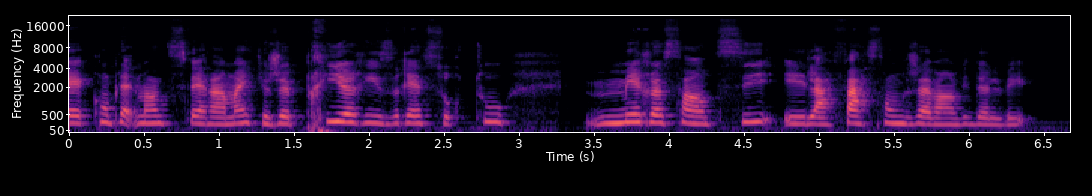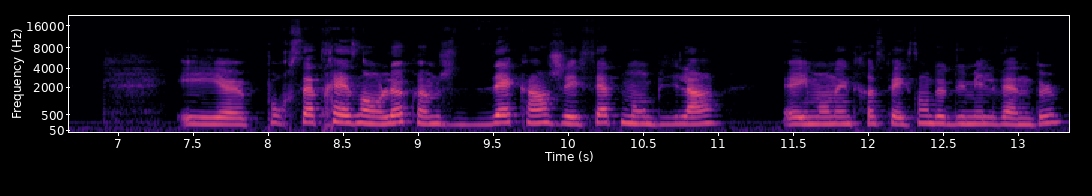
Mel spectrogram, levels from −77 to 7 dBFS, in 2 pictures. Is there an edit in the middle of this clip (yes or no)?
no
